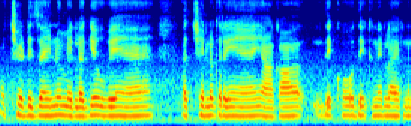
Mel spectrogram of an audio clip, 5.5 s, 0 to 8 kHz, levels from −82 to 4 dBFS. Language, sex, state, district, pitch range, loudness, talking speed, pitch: Hindi, female, Haryana, Charkhi Dadri, 165-180 Hz, -16 LUFS, 165 wpm, 170 Hz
